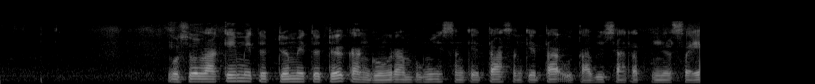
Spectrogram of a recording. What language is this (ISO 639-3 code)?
jav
